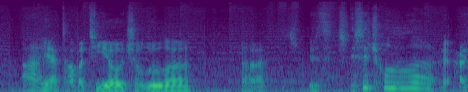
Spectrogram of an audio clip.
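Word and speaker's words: Tapatío: There was the other one, Tapatio. Yeah, Tapatio, Cholula. Is it Cholula? I feel like I'm pronouncing that wrong.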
